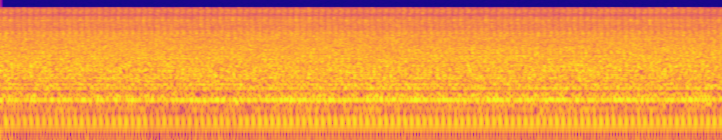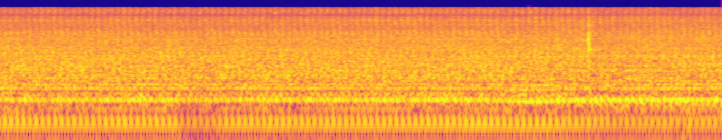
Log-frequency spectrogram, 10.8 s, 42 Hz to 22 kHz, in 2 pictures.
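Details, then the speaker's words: Craftsman 21" push mower, Briggs & Stratton 6.75, after carburetor cleaning and a new spark plug and air filter: even, steady single-cylinder drone holding one pitch, no misses or surging; idling smoothly. "it's already running better i just let it sit here and run for 20 minutes and the longer it runs the better it gets"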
